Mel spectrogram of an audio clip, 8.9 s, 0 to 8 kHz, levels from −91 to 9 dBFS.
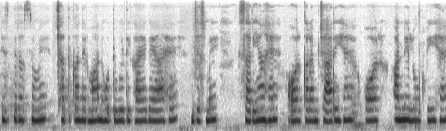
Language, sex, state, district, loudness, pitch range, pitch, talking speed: Hindi, female, Chhattisgarh, Balrampur, -15 LUFS, 245-260 Hz, 250 Hz, 150 wpm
